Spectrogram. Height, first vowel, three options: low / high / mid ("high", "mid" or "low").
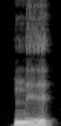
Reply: high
